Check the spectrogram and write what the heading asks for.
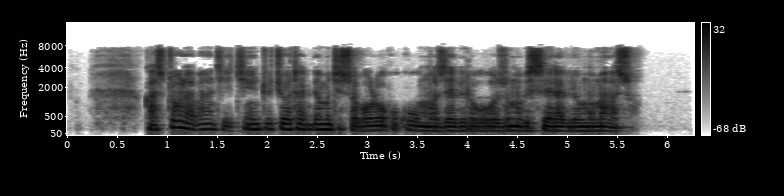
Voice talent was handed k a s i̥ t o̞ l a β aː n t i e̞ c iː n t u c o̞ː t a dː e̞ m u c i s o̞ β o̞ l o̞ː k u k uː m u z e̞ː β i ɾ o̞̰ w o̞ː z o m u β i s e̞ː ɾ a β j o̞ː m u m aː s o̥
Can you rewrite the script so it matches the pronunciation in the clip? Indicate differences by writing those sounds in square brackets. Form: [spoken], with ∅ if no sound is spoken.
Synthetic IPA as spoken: k a s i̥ t o̞ l a β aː n t i e̞ c iː n t u c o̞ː t a dː e̞ m u c i s o̞ β o̞ l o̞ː k u k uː m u z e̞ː β i ɾ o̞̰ w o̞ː z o m u β i s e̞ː ɾ a β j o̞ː m u m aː s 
